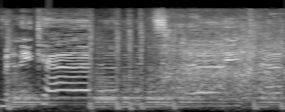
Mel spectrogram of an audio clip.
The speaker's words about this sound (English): So I thought, till I'm not, I'm just going to play all my songs on this drum. It sounds really cool. Listen.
